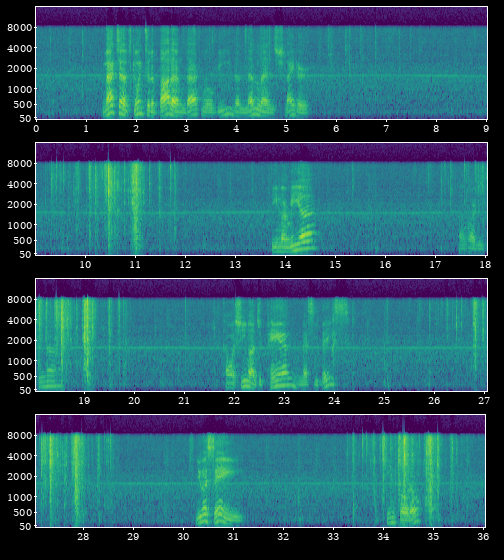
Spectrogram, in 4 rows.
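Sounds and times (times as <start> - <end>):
cards snapping and rustling: 9.2 - 11.9, 16.8 - 19.9, 25.9 - 28.6, 33.3 - 35.7
foil wrapper crinkling and tearing: 9.2 - 11.9, 16.8 - 19.9, 26.0 - 28.6, 33.2 - 35.8.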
